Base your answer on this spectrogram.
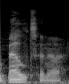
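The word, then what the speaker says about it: Bealtaine: Marking the start of Samos, the light half of the year, ergo the beginning of summer, we have Beltane, or Beltana, as it's pronounced in Irish Gaelic.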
